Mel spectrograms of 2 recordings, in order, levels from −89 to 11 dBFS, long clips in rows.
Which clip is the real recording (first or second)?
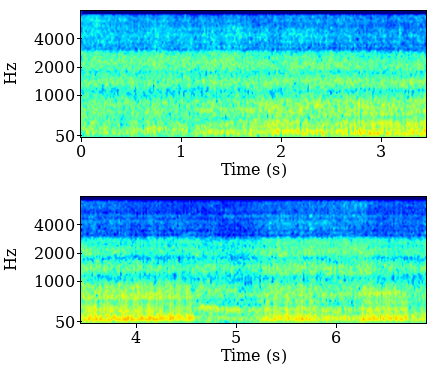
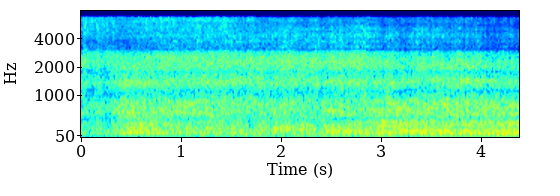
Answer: second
